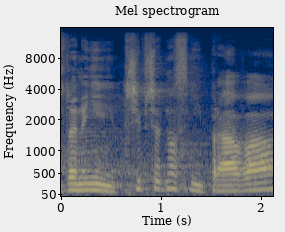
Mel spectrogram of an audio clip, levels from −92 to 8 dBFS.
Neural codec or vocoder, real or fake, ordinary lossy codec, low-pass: none; real; AAC, 64 kbps; 14.4 kHz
